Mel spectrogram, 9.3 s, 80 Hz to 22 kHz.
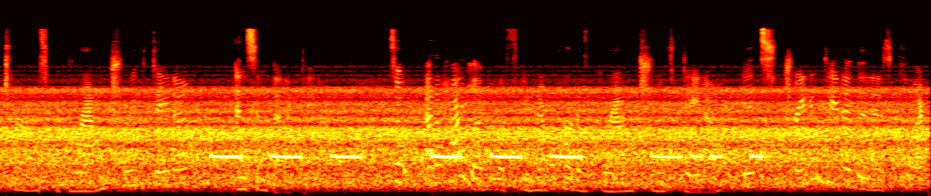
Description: Morse code, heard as a keyed tone, machine-sent, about 12 wpm, 870 Hz, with heavy radio static and speech in English. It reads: TTT TTT DE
